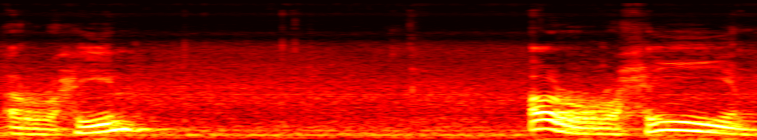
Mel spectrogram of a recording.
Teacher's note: Jadi ar-rahim alif lam tidak dibaca atau langsung dimasukkan ke dalam ra. Ar-rahim jadi masuk ke dalam hukum lam ta'rif syamsiyah atau alif lam syamsiyah.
